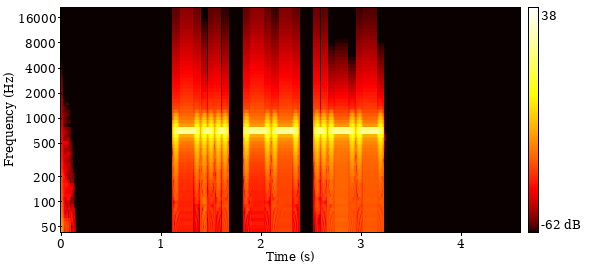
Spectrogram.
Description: Morse code, heard as a keyed tone, about 17 wpm, 700 Hz. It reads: DMW
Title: USA Call Sign Postfixes - 3 Letters 17wpm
